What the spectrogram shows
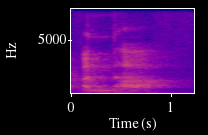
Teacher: तो न का उच्चारण आ रहा है, कंधा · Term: अनुस्वार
